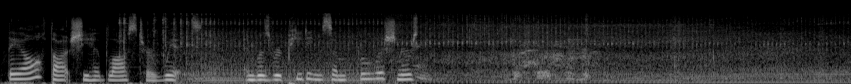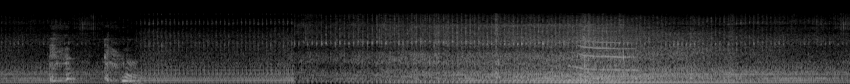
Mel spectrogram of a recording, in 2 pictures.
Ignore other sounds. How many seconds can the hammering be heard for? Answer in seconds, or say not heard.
not heard.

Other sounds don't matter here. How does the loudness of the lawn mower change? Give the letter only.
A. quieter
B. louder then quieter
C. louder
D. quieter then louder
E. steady
C.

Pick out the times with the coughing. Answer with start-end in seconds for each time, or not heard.
4.1-6.2, 9.0-10.0.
